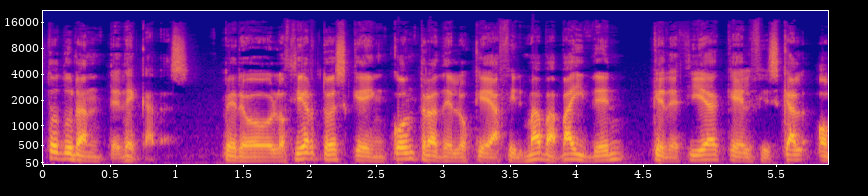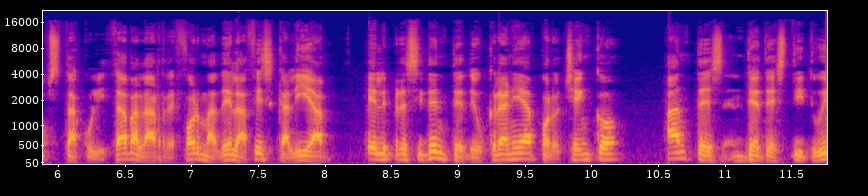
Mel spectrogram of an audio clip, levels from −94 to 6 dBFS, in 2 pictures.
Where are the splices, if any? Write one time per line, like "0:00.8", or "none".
0:01.3
0:08.2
